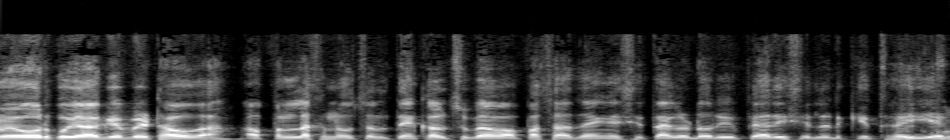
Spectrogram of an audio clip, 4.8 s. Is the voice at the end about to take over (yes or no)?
yes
